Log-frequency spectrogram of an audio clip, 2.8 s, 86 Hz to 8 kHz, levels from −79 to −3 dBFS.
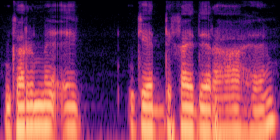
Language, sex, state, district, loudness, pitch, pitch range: Hindi, male, Arunachal Pradesh, Papum Pare, -17 LUFS, 125 Hz, 120-130 Hz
